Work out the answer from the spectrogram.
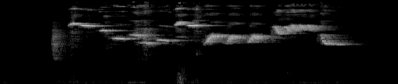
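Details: Mangrove blue flycatcher singing a three-second phrase: a soft opening note, then cascading high whistles, a run of level warbled notes and a final falling whistle, in a quiet setting.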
